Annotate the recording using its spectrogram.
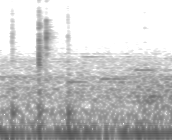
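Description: Tarot cards being handled on a tabletop: a few light clicks and taps, the sharpest about half a second in.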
